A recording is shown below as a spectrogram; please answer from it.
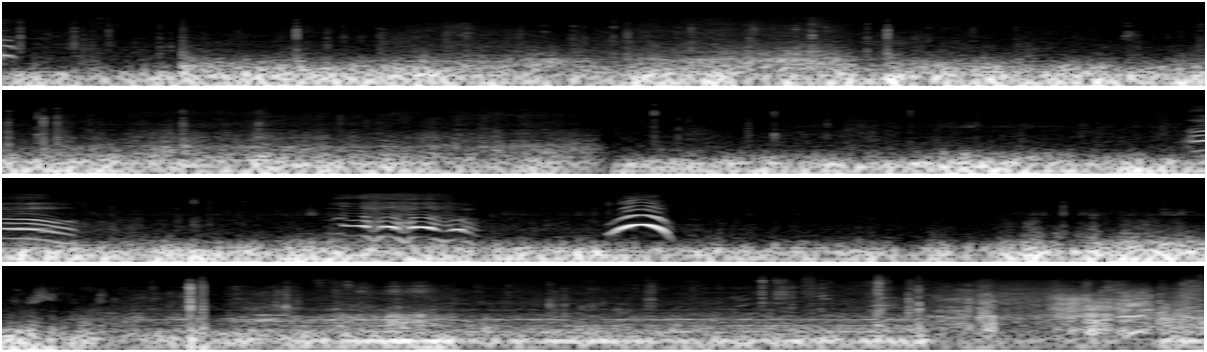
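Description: Snowboard riding through powder, heard as a steady low rumble of board and wind on the camera's mic, with the click-clack chatter of Burton Step On bindings in it. A few short whoops from the rider come in the middle, and a steadier hum takes over near the end.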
